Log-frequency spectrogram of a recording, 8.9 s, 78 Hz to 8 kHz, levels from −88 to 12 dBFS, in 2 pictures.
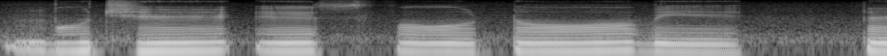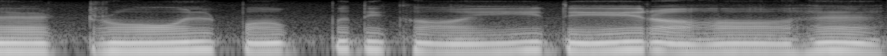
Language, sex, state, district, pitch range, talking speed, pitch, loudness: Hindi, male, Madhya Pradesh, Umaria, 110-120 Hz, 70 wpm, 115 Hz, -15 LUFS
